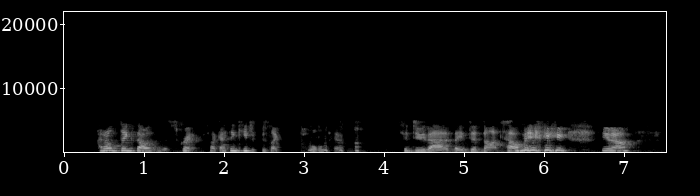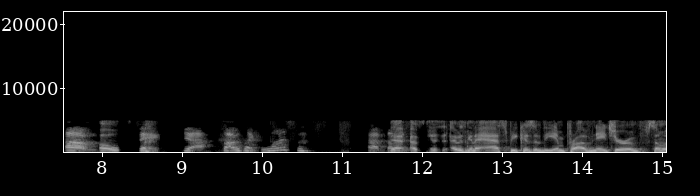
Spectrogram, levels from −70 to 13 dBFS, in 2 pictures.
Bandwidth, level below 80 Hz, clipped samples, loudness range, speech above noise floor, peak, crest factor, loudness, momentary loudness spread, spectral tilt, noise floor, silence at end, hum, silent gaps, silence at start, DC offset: 5.2 kHz; -66 dBFS; under 0.1%; 6 LU; 32 dB; -8 dBFS; 18 dB; -25 LUFS; 14 LU; -9 dB/octave; -57 dBFS; 0 s; none; none; 0.45 s; under 0.1%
